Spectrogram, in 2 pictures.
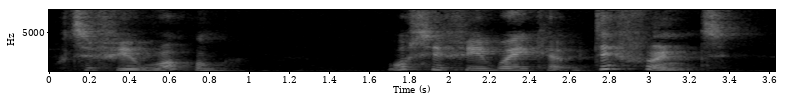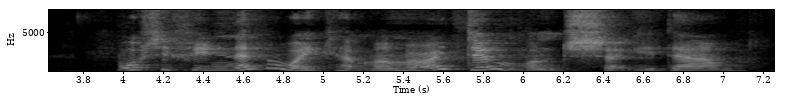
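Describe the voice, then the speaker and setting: Storybook gosling boy, played by a woman: very high, squeaky, childlike, curious and easily worried. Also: sing-song, moderate pace. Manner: childlike, eager. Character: young male gosling, childlike, curious, excitable and anxious.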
